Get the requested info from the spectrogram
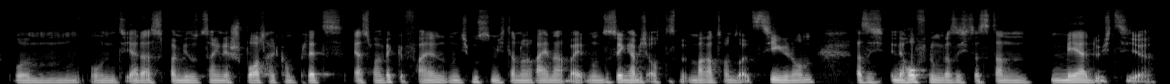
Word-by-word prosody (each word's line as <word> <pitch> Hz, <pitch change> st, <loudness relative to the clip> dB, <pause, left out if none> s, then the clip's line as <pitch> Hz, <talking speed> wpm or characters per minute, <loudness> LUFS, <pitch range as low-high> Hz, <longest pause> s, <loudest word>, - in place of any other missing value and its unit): Ähm, 90 Hz, +1 st, -2 dB
und 90 Hz, 0 st, -3 dB
ja, 95 Hz, -, +1 dB
da 90 Hz, -, +3 dB
ist 90 Hz, 0 st, -8 dB
bei 90 Hz, -, +1 dB
mir 95 Hz, 0 st, +2 dB
sozusagen 95 Hz, +1 st, -2 dB
der 90 Hz, -, 0 dB
Sport 95 Hz, 0 st, +2 dB
halt 90 Hz, 0 st, -5 dB
komplett 105 Hz, -, -1 dB
erstmal 95 Hz, 0 st, -2 dB
weggefallen 100 Hz, -2 st, -1 dB
und 95 Hz, 0 st, -2 dB
ich 95 Hz, -, -9 dB
musste 100 Hz, -2 st, -3 dB
mich 95 Hz, -, -3 dB
da 90 Hz, -, -3 dB
neu 95 Hz, 0 st, +1 dB
reinarbeiten 95 Hz, 0 st, 0 dB
und 95 Hz, 0 st, 0 dB
deswegen 100 Hz, 0 st, +5 dB
habe 100 Hz, -1 st, +4 dB
ich -, -, -6 dB
auch -, -, -2 dB
das -, -, -15 dB
mit -, -, -8 dB
dem -, -, -3 dB
Marathon 95 Hz, 0 st, -1 dB
so -, -, 0 dB
als -, -, -4 dB
Ziel 105 Hz, -2 st, +4 dB
genommen, 100 Hz, +4 st, +1 dB, 0.4 s
dass 95 Hz, 0 st, +1 dB
ich 95 Hz, +3 st, -5 dB
in 100 Hz, -, +1 dB
der 100 Hz, 0 st, +5 dB
Hoffnung, 110 Hz, -2 st, +5 dB
dass 95 Hz, -, +1 dB
ich 95 Hz, 0 st, -5 dB
das 95 Hz, 0 st, -4 dB
dann 95 Hz, -1 st, -2 dB, 0.2 s
mehr 100 Hz, +1 st, +5 dB
durchziehe. 95 Hz, -, -4 dB
95 Hz, 230 wpm, -24 LUFS, 95-100 Hz, 0.4 s, deswegen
